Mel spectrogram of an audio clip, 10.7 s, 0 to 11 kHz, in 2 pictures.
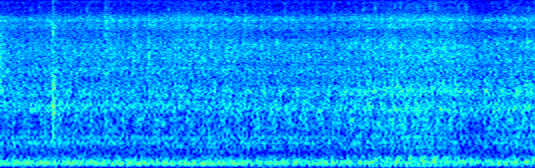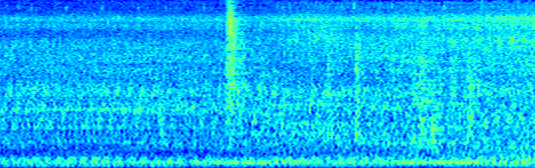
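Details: Ford 7.3 Powerstroke diesel after replacing suspected bad crankshaft position (CPS) sensor for cutting out/no start: deep rumble at steady idle, no stumbling, surging or cutting out; running healthy after fix.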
